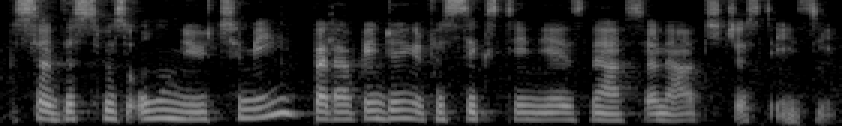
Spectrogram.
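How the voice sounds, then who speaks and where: A woman's voice: lowish voice, fairly even intonation, brisk, dark tone. A woman in her fifties from South Africa with a South African accent, chatting casually as an interview guest with many fillers and restarts. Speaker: magazine publisher guest.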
